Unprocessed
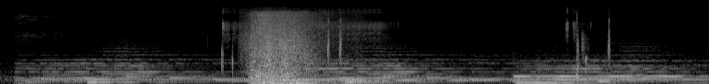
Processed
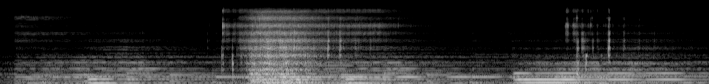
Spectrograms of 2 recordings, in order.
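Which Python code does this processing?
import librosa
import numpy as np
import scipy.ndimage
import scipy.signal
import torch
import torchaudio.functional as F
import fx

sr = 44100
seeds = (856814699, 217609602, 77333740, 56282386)

y = fx.high_shelf(x, sr, hz=7800.0, db=-7.0, at=(1.21, 1.74))
y = fx.echo_wet_highpass(y, sr, ms=151, feedback_pct=43, hz=1600.0, wet_db=-13.5)
y = y * np.sin(2.0 * np.pi * 150.0 * np.arange(len(y)) / sr)
y = fx.ripple_eq(y, sr, per_octave=1.9, db=17)
y = y * 10.0 ** (5.5 / 20.0)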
